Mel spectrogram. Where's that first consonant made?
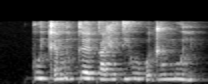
velum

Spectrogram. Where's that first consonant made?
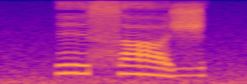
tongue tip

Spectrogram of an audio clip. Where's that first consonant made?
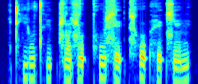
velum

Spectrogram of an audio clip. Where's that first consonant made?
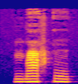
lips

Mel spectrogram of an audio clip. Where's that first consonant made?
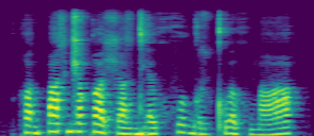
uvula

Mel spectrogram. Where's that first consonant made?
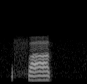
lips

